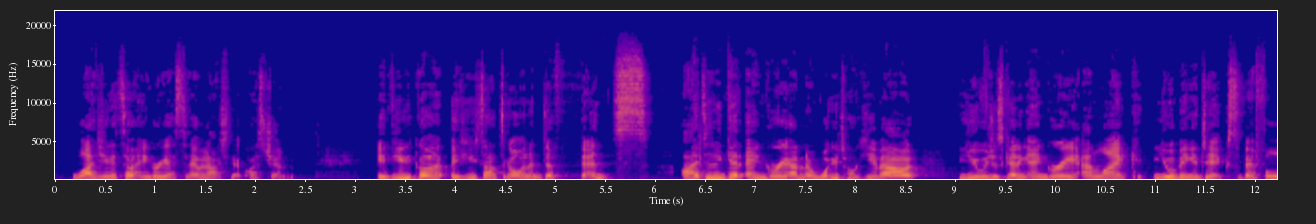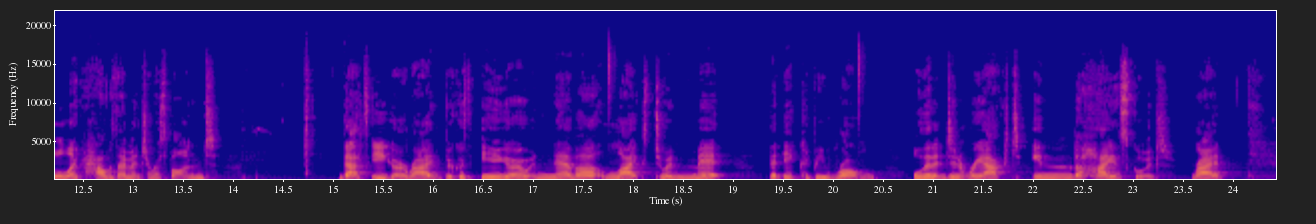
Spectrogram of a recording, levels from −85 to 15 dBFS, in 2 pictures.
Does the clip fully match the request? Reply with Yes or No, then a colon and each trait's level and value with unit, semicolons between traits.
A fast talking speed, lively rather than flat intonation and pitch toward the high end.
No: average, 195 wpm; wide, 5.8 semitones; high, 215 Hz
